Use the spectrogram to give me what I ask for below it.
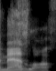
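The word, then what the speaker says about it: Maslow: country pay according to masloff maslo depending if you pronounced W uh according to his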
